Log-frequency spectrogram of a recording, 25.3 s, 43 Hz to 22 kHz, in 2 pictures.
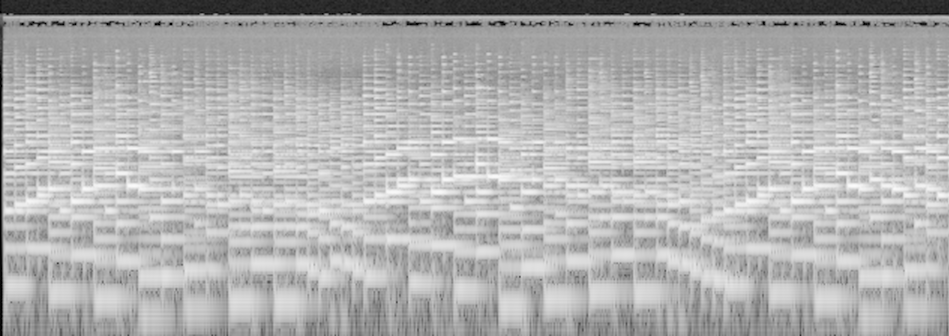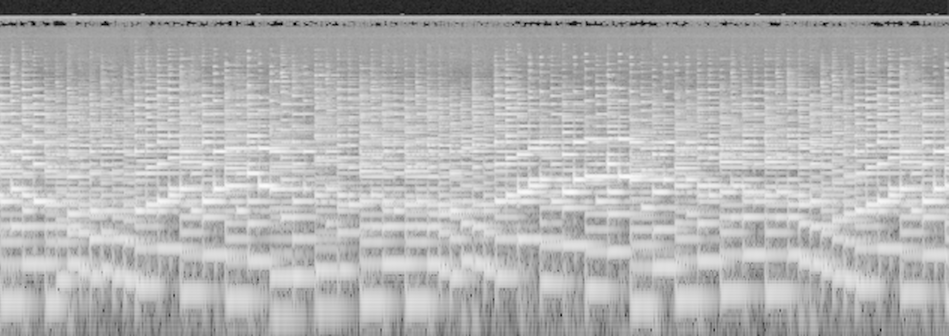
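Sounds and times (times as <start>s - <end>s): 
two pianos playing a Romanian dance: 0.0s - 25.3s.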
